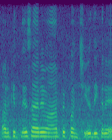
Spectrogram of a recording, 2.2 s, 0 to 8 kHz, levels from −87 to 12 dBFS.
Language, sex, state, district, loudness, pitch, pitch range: Hindi, female, Maharashtra, Mumbai Suburban, -13 LUFS, 225 Hz, 205-235 Hz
